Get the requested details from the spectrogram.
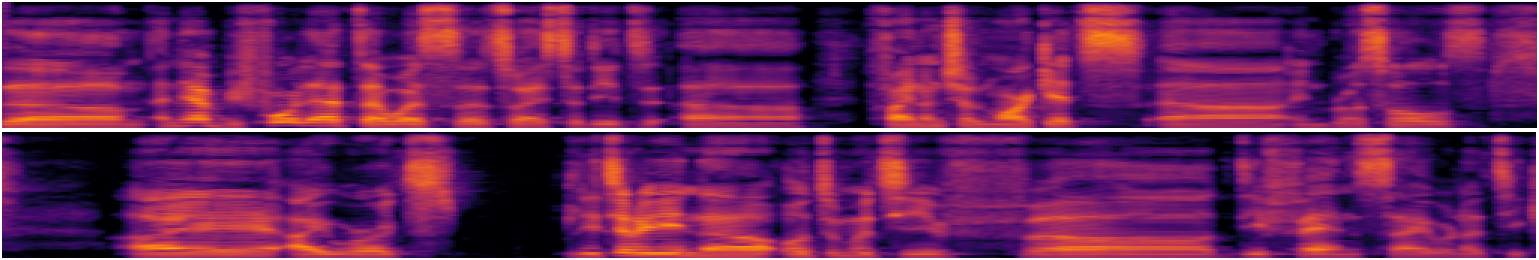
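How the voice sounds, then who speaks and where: A man in his thirties from Belgium, a podcast guest telling his story in a relaxed way, with hesitant fillers. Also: fairly high pitch, clear, resonant tone. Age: 30s. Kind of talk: casual interview chat.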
